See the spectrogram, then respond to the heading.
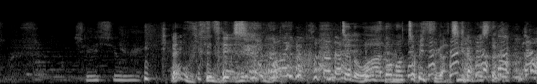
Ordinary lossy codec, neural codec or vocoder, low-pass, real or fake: none; none; none; real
